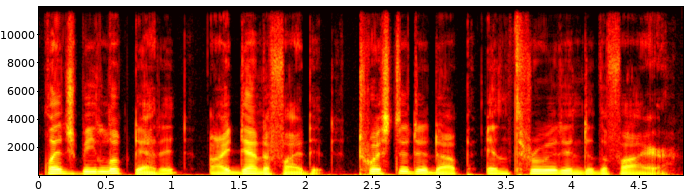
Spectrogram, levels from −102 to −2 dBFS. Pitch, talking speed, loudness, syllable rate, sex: 110 Hz, 185 wpm, -19 LUFS, 5.5 syllables/s, male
